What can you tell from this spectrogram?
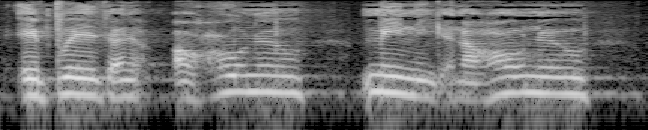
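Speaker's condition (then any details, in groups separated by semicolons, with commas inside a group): Spastic quadriplegic cerebral palsy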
